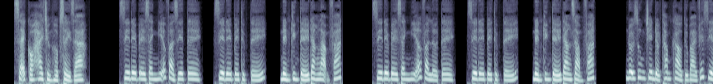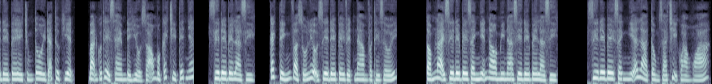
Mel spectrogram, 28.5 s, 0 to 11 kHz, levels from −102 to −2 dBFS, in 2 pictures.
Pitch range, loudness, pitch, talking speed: 195-230 Hz, -19 LUFS, 210 Hz, 200 wpm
